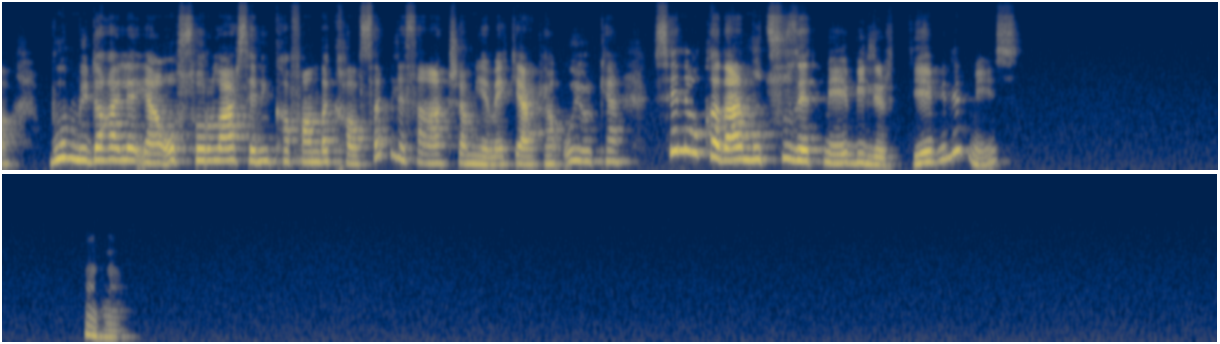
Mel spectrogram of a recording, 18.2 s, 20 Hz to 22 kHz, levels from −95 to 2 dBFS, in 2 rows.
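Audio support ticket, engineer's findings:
No audible fault found in the speech clip. Nothing to flag for follow-up from the listening check.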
